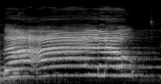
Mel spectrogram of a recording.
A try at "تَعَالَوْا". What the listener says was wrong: لام کے اوپر زبر ہے، لام وا زبر لو، اس کو لمبا نہیں کرنا ہے. اگر پیش ہوتا تو پھر اس نے لمبا ہونا تھا.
